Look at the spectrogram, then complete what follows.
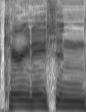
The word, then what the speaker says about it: Carrie Nation: so it's Carrie Nation, Carrie Nation, just the way it's spelled, and the Speakeasy, and they are this kind of they're bluegrassy but kind of punk rockish.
